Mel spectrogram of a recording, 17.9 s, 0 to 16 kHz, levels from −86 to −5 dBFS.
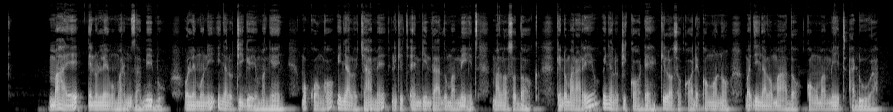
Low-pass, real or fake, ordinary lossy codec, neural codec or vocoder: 14.4 kHz; real; none; none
